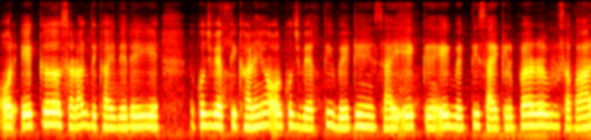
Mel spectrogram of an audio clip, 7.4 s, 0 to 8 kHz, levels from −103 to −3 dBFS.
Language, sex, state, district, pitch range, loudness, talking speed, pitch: Hindi, female, Uttar Pradesh, Hamirpur, 180-210 Hz, -16 LUFS, 185 wpm, 195 Hz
